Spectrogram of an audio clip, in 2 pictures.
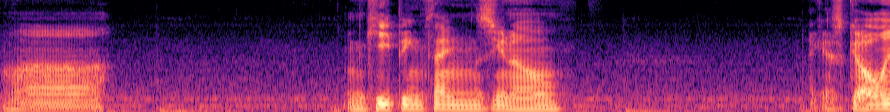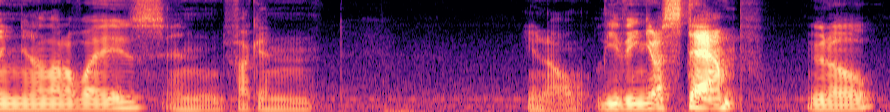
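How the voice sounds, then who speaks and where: A man improvising in-character roleplay chat, speaking haltingly with trailing pauses. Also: lowish voice, pushed and bright, slight background noise. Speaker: streamer playing a roleplay character.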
